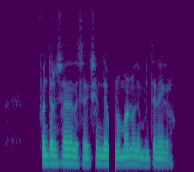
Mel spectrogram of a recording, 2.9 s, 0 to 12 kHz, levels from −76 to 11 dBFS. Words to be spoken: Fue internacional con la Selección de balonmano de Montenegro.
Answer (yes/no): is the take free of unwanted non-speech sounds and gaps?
no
